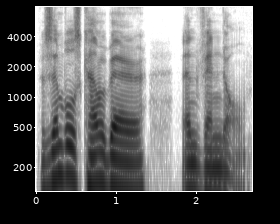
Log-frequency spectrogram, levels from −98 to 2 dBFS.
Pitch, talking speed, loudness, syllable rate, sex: 120 Hz, 90 wpm, -16 LUFS, 4.7 syllables/s, male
